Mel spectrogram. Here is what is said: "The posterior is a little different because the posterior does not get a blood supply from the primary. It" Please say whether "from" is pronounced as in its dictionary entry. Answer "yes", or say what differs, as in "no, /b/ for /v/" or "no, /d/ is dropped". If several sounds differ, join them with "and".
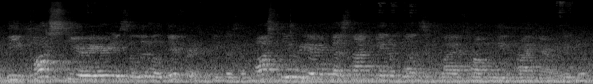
no, /p/ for /f/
